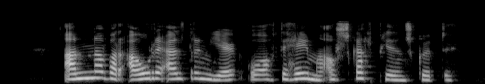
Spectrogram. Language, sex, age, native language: Icelandic, female, 30-39, Icelandic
